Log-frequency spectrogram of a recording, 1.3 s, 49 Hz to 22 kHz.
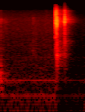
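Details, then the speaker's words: Kodak Retina IIa leaf shutter being serviced, fired by hand at 1/10 second: two crisp, snappy clicks about a tenth of a second apart. Normal shutter operation at that speed, before a shutter-tester check. "that sounded credible too so that's all looking very good"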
